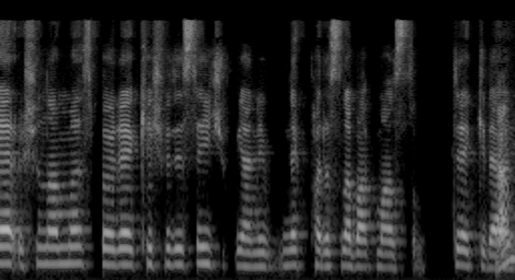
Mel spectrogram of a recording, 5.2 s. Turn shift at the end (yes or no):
yes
